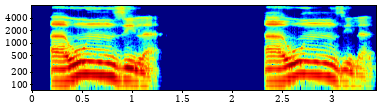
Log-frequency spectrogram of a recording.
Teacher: hamzah yang kedua itu tidak dibaca hamzah, tapi dibaca antara hamzah dengan wawu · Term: tashil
